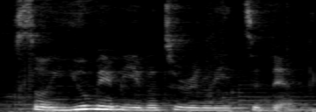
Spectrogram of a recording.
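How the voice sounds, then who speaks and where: A woman with a Grenadian accent, a visiting author who reads a story aloud to a class and then gently answers the children's questions. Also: lowish voice, fast talker, echoey room, soft background music. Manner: gentle, encouraging, dramatic when reading.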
